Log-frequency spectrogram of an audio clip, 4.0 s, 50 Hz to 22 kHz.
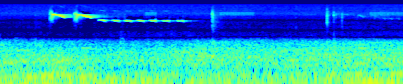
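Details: Garden Eurasian blue tit recorded in March 2024 at Weener, East Frisia, northwestern Germany, giving two sharp high-pitched slurred notes then a fast, lower trilled run, followed by a few faint clicks in a quiet setting.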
